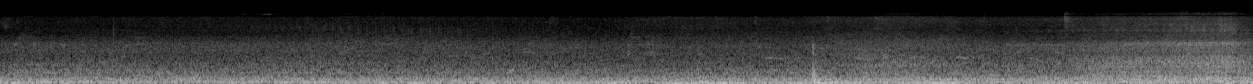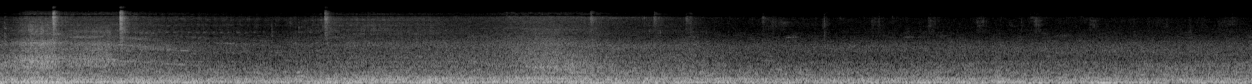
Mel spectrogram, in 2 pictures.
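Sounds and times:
city street traffic: 0.0 - 25.0.

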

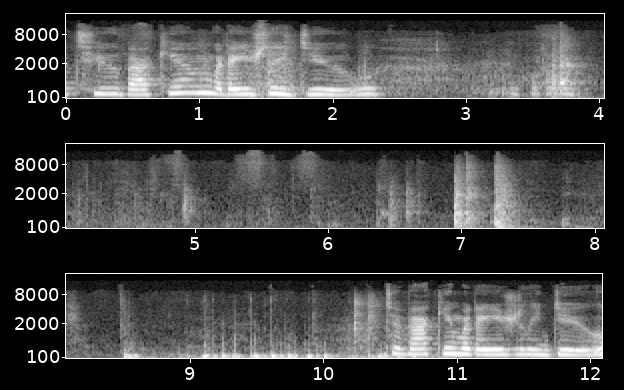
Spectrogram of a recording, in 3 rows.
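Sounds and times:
low handling rumble on microphone: 8.6 - 11.0.

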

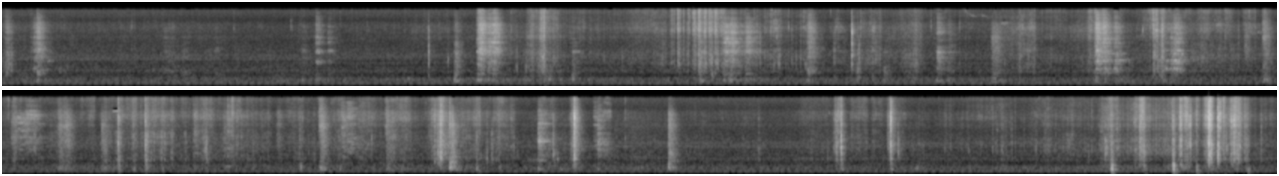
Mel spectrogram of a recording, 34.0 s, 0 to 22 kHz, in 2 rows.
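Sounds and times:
paper rustling and scratching: 6.3 - 25.2, 27.7 - 34.0.

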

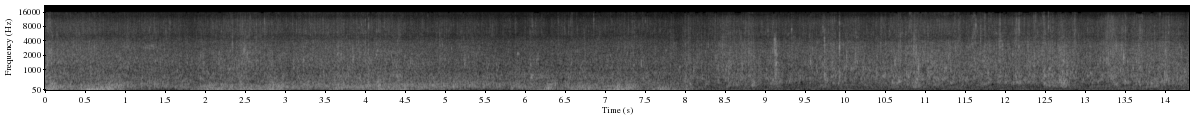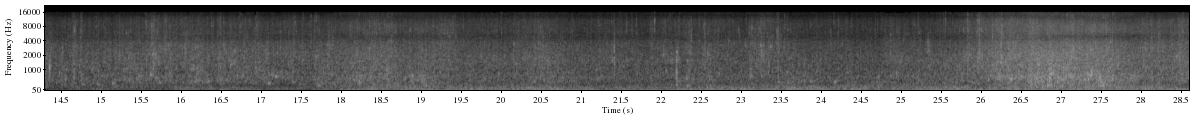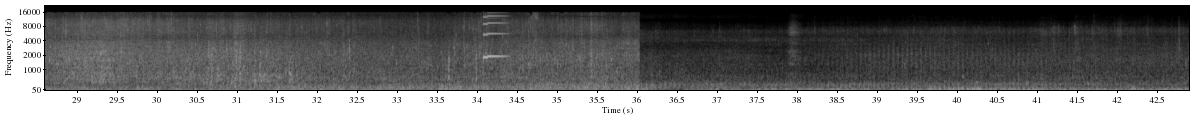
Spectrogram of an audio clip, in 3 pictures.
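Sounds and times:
high chirp: 34.1 - 34.8.

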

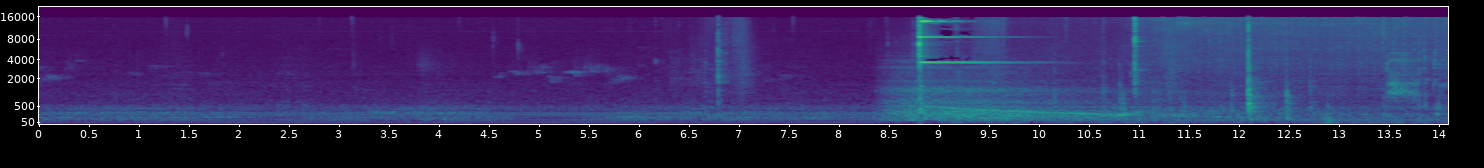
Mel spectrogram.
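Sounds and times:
air fryer fan whirring: 8.1 - 14.0
timer bell ding: 8.4 - 10.9.

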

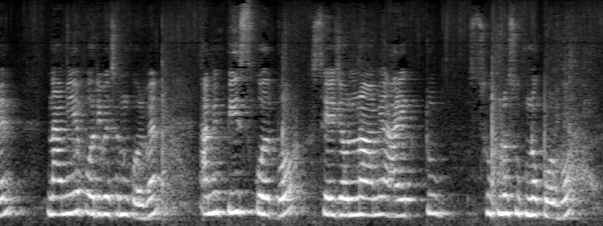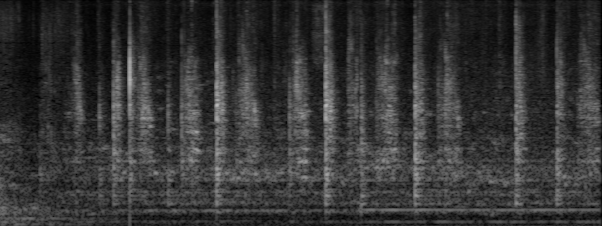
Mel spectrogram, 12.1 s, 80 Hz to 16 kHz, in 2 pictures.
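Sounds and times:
spatula scraping and knocking pan: 4.8 - 12.0.

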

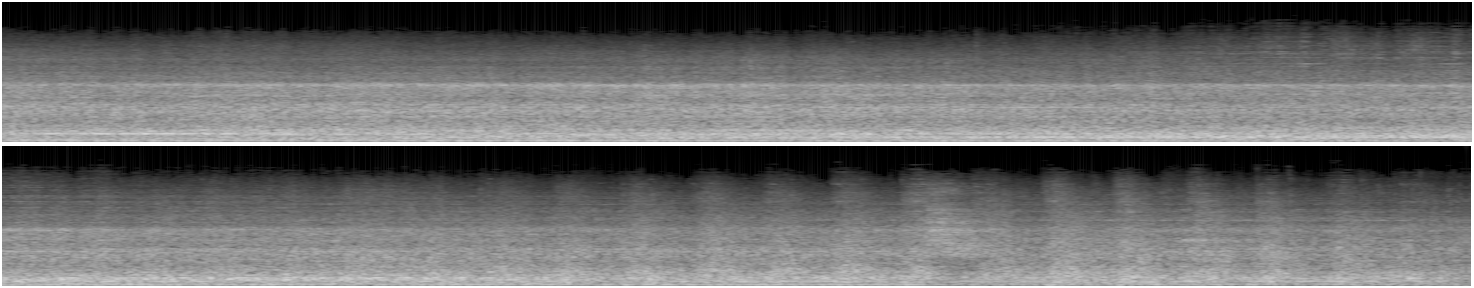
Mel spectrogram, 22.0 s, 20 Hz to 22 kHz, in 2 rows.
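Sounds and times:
diesel locomotive engine droning: 0.0 - 22.0
train wheels rumbling and clicking: 0.0 - 22.0.

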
